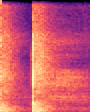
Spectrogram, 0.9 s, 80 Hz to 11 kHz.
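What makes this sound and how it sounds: A laid ceramic tile is tapped once, giving a short, solid, low thud centered around 250 Hz that dies away quickly with almost no high ring. The tile sounds solidly bonded, the kind that will last for 100 years.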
